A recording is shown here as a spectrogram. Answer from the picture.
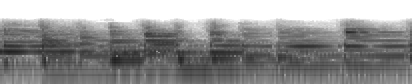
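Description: Instrumental passage of a Sudanese song: a plucked string instrument playing a quick run of single notes, several a second.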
